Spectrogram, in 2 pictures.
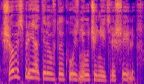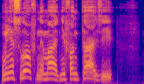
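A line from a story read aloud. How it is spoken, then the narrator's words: Desperate pleading. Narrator (Russian): взмолилась Солоха, едва не падая на колени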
